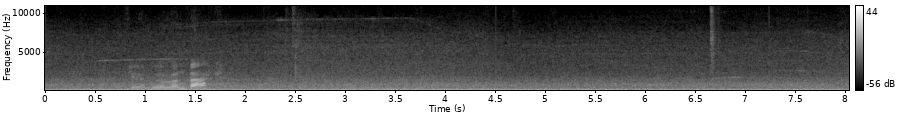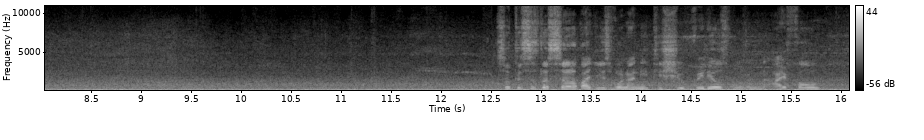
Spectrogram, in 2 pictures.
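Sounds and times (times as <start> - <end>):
city background rumble: 0.0 - 16.0.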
